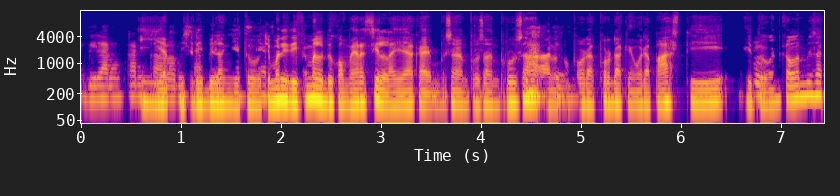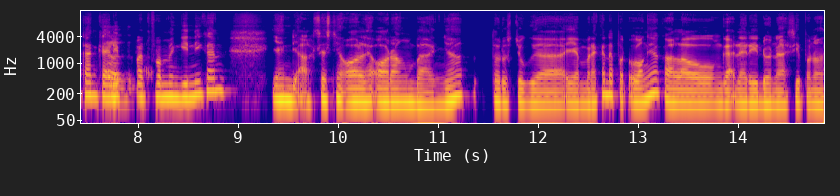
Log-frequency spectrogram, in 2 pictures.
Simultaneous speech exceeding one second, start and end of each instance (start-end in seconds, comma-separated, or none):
0.6-2.2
